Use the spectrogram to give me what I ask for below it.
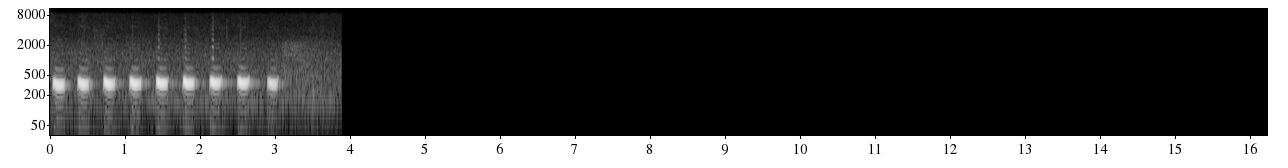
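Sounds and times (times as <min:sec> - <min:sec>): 
coucal giving deep hollow hoots: 0:00.0 - 0:03.2.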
